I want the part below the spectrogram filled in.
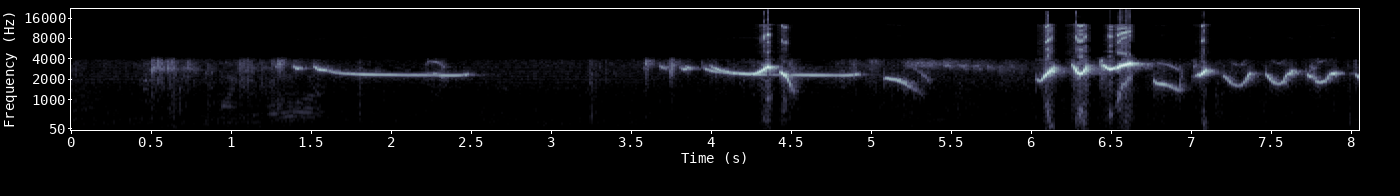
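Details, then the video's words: Common iora, a champion bird singing actively: sustained level whistles with falling endings, then rapid looping whistled notes with a few sharp clicks. "Burung Cipoh Jawara Gacor"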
